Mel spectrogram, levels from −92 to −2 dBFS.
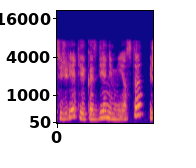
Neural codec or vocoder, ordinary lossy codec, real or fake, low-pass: none; AAC, 64 kbps; real; 7.2 kHz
